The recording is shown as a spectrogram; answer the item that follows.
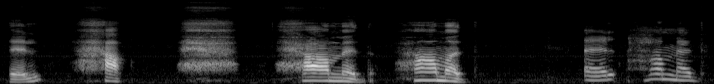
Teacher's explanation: Le H expiré dans la gorge d'une façon aiguë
